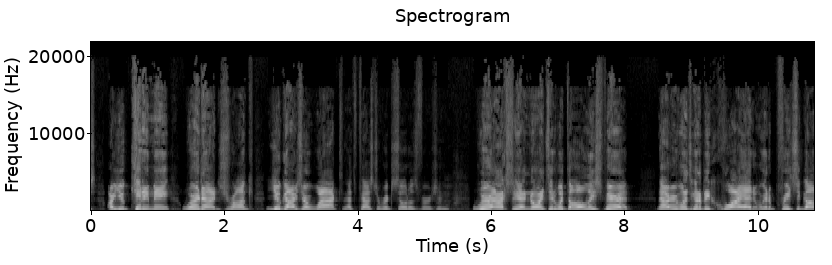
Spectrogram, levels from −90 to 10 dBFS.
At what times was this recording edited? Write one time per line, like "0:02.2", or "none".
0:05.6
